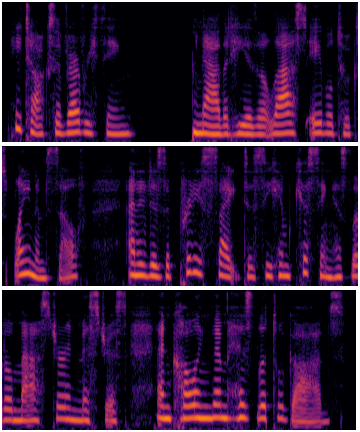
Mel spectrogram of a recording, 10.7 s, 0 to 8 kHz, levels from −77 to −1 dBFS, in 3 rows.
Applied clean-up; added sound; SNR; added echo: none; none; none; none.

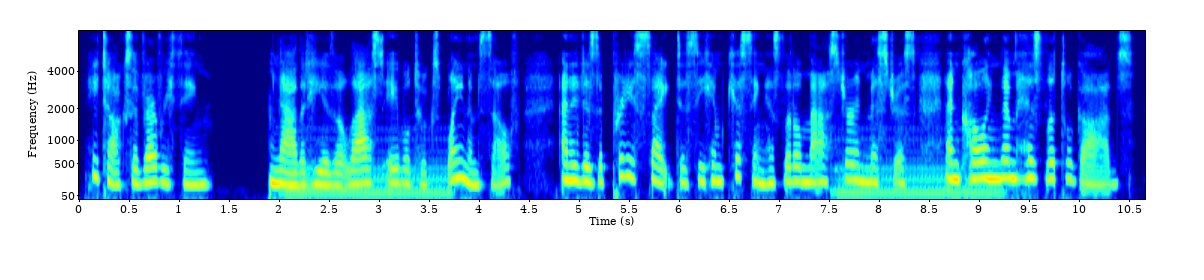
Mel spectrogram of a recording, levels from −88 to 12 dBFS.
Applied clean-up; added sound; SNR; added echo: none; Bowed string instrument; 15 dB; none.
